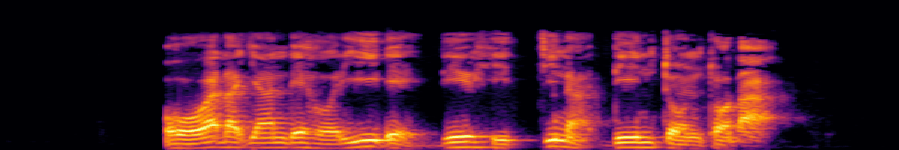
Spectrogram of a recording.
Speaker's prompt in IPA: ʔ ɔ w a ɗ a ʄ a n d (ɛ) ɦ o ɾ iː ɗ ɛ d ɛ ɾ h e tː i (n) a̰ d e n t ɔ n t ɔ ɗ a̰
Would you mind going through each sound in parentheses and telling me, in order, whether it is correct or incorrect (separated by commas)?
correct, correct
